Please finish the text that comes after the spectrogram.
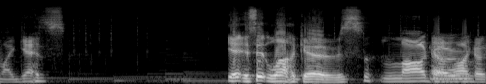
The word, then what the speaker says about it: Largo: guess yeah is it Lagos Largo Largo w ow oh there's no back there's no numbers it's gonna go Largo one lagot because it would in the French be pronounced Lago what what is the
